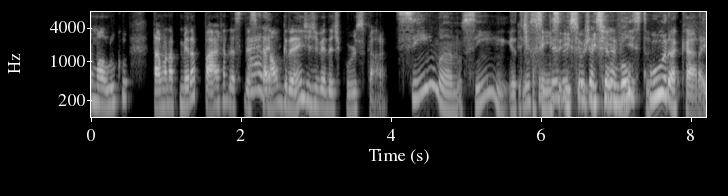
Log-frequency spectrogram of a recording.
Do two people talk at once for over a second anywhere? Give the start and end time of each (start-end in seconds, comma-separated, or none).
5.7-7.5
